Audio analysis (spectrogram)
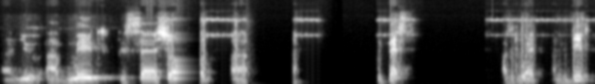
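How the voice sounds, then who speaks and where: A man with a Nigerian accent giving a speech of thanks as a summit host, effusive and grandiloquent, with halting phrasing, on lo-fi call audio. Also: medium pitch, steady tone, gravelly, mellow, slightly rough. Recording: dull, lo-fi online call audio.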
